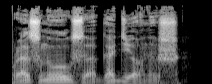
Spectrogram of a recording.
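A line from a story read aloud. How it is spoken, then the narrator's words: Grumbling from above. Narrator (Russian): Проворчал над ним Габа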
